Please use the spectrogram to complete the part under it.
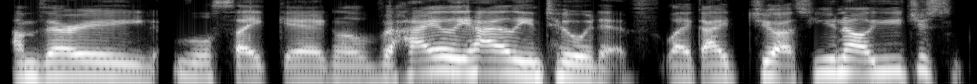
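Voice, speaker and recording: A loss and empowerment coach from New York, USA, this middle-aged woman speaks briskly with a New York accent as a podcast guest sharing her personal story. Her fairly low, clean, slightly bright voice is emphatic and candid, stressing points by repeating words, and the studio sound is clean with no echo.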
